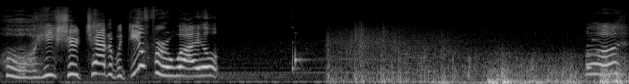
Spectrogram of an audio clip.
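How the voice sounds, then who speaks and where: Game fairy companion: very high, squeaky and childlike, excitable and blunt, over clearly noisy sound. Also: female voice, full character voice. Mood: urgent. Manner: refers to self in third person, exclaiming.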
